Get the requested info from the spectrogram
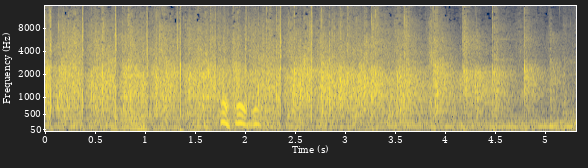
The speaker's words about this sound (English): Big round of applause.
